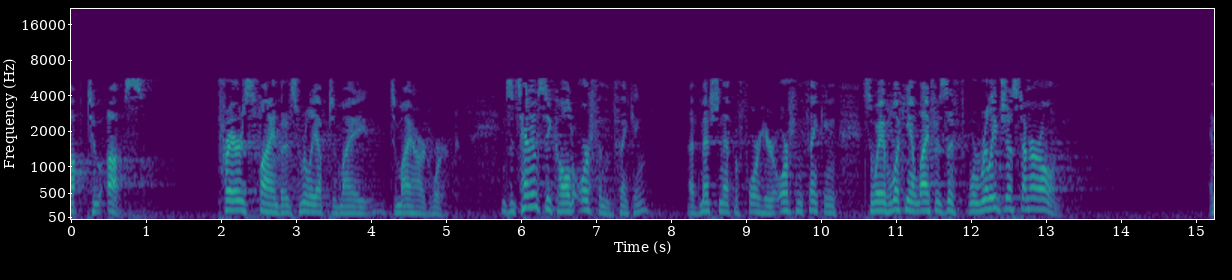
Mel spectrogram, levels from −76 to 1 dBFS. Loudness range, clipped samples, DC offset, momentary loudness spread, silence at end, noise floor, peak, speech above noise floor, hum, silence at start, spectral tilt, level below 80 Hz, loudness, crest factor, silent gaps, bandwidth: 6 LU; under 0.1%; under 0.1%; 16 LU; 0 s; -70 dBFS; -14 dBFS; 34 dB; none; 0 s; -8 dB/octave; -64 dBFS; -35 LUFS; 22 dB; none; 5.8 kHz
